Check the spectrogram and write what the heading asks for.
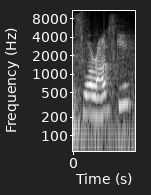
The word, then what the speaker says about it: Swarovski: I did put in some of these, okay, and I cannot pronounce this. Is it Swarovski?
